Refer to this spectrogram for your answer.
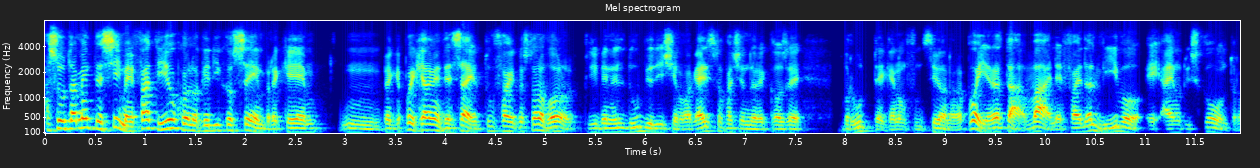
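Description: A very fast-talking man at a medium pitch with lively intonation, against a quiet background. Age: 60s. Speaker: singer-songwriter; guest. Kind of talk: interview. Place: home room. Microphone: video call.

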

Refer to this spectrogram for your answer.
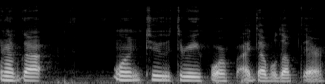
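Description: A woman with a dark, mellow tone and vocal fry speaks at a medium pitch. Her pace is fairly slow and her intonation fairly even. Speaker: product reviewer. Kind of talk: product show-and-tell.

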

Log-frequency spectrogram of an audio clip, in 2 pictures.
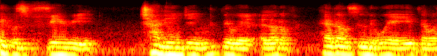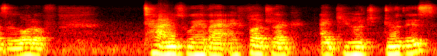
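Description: A man's somewhat breathy voice has a dark, mellow tone and a monotone, flat intonation, with light background noise and audible room echo. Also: moderate pace. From South Africa. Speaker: YouTuber and mature medical student. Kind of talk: vlog monologue. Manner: casual, conversational. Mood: reflective, earnest. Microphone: camera far.

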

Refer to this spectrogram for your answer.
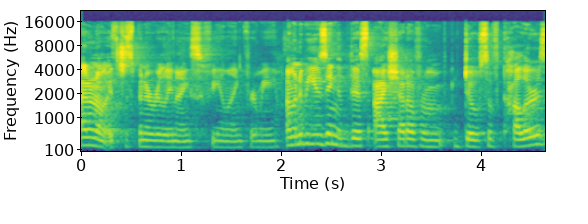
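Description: Speaking at a very fast pace, a woman rattles through her words. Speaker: beauty vlogger. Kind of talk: casual vlog chat while doing a makeup tutorial.

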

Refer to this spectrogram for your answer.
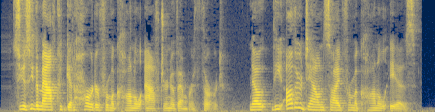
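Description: Calm in tone, a woman speaks at a moderate pace. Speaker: news journalist. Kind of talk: news explainer to camera. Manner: calm, clear. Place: home room. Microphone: phone near.

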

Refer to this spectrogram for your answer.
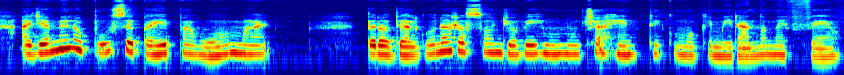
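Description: A somewhat breathy woman's voice of medium pitch, with ordinary pitch variation at a moderate pace. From Puerto Rico. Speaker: religious vlogger. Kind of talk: religious vlog monologue; casual vlog chat with spiritual exhortation. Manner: halting, many fillers. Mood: earnest, concerned. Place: home room. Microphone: phone near.

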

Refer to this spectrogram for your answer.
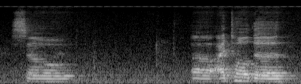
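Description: There is audible room echo and light background noise as a man speaks with fairly even intonation. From Taiwan. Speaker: software developer; conference presenter. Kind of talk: conference talk. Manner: halting. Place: hall.

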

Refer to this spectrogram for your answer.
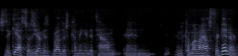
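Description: The voice is somewhat breathy and the delivery runs at a very fast pace. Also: man. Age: 50s. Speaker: fitness and nutrition expert. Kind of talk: interview.

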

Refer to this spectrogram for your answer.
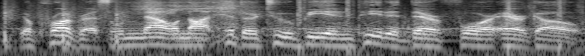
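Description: A man puts on a character voice at medium pitch. Background noise comes through clearly. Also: moderate pace. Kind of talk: pompous archaic formal. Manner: booming, grandiose.

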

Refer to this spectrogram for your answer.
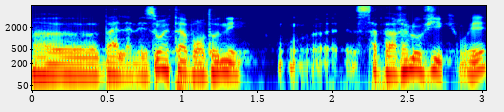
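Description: Somewhat breathy and dark, mellow in tone, a man speaks at a moderate pace with ordinary pitch variation. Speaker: 3D modeling streamer. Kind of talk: live stream commentary. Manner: hesitant, many fillers. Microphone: studio mic.

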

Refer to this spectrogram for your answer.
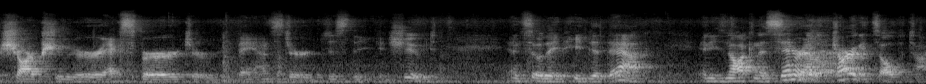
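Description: With noticeable background noise behind him, a man talks with big swings in loudness and ordinary pitch variation. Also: moderate pace. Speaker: church storyteller. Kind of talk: storytelling to a congregation. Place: church. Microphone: handheld.

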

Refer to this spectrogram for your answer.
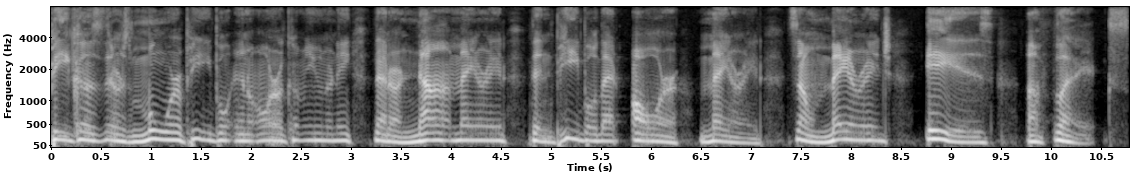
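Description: A man speaks at a very slow pace, somewhat breathy, with ordinary pitch variation, a dry sound with no echo and a quiet background. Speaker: channel host. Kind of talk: opinion commentary vlog. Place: home room. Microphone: studio mic.

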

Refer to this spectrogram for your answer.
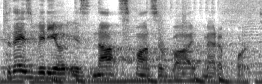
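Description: Clear music plays in the background as a man talks at a fairly quick pace. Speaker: tech reviewer. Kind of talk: casual tutorial vlog. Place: kitchen.

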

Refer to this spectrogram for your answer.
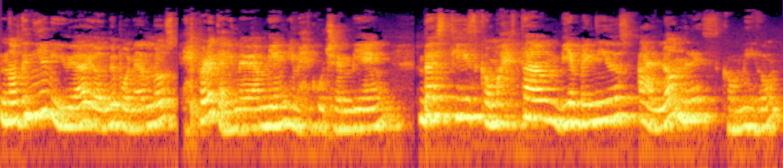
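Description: A woman's voice at a moderate pace with ordinary pitch variation, plus audible room echo. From Venezuela. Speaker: lifestyle vlogger. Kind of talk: casual talk to camera. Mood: warm, relaxed. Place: bathroom. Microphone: phone near.

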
